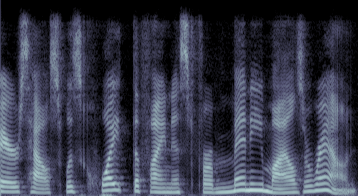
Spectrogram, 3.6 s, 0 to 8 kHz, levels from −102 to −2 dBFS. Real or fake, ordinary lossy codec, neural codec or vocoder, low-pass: fake; Opus, 64 kbps; codec, 24 kHz, 3.1 kbps, DualCodec; 7.2 kHz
